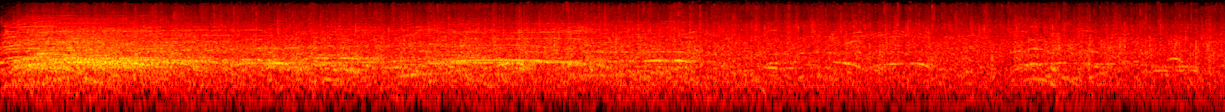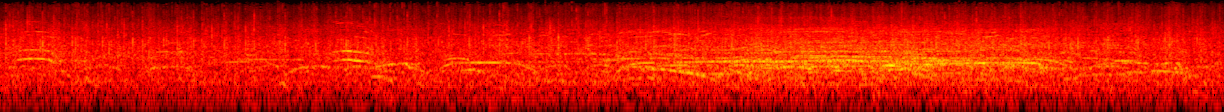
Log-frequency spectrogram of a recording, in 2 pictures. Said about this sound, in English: Hold up. We'll clap one more time.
